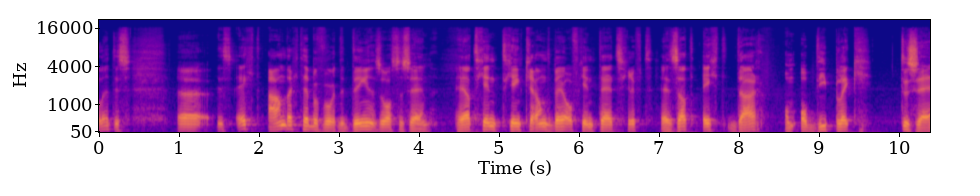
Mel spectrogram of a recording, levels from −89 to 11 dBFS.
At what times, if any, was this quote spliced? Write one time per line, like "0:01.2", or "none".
0:01.4
0:07.0
0:08.4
